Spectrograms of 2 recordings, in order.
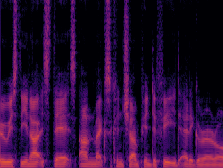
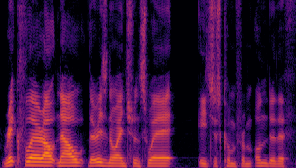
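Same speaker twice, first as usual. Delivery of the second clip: normal talking voice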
